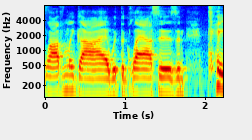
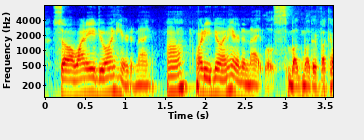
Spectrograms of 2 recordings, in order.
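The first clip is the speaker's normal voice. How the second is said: smug host impression; 5 semitones lower than usual. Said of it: "then they usually go, my favorite".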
